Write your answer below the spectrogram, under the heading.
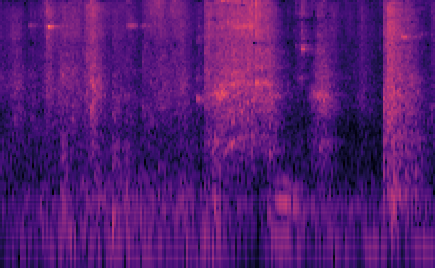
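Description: A power drill/driver runs in a short burst about two seconds in while the table's laminated board panels are being fastened. A sharp knock on the panels follows near the end.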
